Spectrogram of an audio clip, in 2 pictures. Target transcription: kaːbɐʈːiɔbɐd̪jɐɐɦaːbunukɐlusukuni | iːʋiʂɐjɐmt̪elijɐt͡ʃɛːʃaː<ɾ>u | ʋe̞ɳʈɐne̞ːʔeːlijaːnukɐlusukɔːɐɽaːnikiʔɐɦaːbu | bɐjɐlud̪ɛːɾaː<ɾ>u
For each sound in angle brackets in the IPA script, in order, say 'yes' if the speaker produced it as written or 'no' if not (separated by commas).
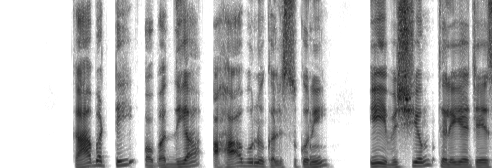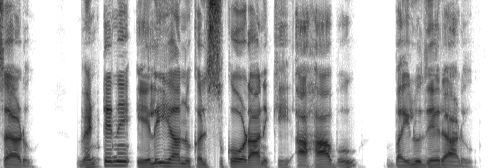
no, no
